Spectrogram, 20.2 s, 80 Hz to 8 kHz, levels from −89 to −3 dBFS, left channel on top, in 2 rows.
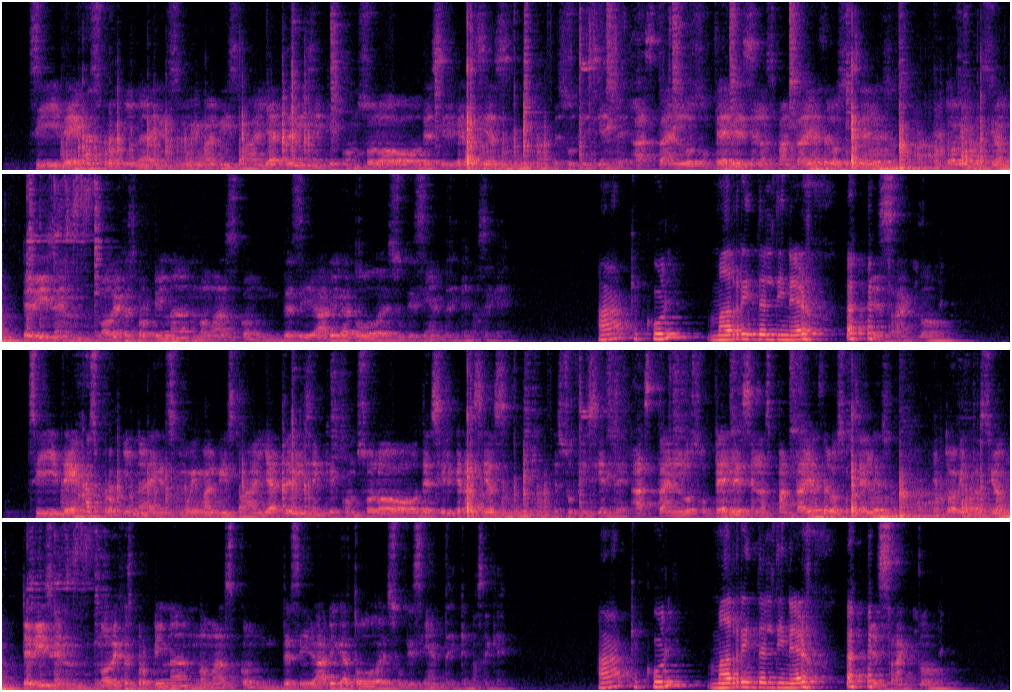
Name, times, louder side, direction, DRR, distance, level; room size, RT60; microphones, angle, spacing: voice 1, 0.3-5.1 5.5-15.1 18.7-19.6, right 1 dB, 75° right, 0 dB, 5.6 m, -35 dB
sound 1, 0.6-3.1 4.6-7.3 8.5-11.3, left 2 dB, 20° left, 1.4 m, -36 dB
sound 2, 3.3-3.5 3.9-4.0 4.3-4.4 5.2-5.4 6.0-6.3 6.7-7.0 7.3-7.5 7.9-8.1 8.4-8.6 9.0-9.1 9.6-9.7 10.3-10.5 11.0-11.1, left 9 dB, 85° left, 2.6 m, -45 dB
voice 2, 16.0-16.8 17.1-18.7, equal, 5° right, 4 dB, 1.3 m, -29 dB
19.5 x 7.0 x 4.6 m, 0.64 s
head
